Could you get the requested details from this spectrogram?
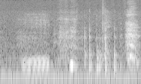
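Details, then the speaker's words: Snoring from a napping pet named Turbo, heard in the background during filming. "if you hear him snoring in the background that's turbo he decided that this was nap time while I filmed and he's a snore so you hear that that's turbo"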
